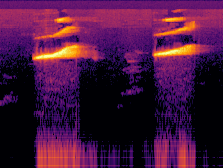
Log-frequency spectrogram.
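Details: White-rumped shama, a fighter-type bird, giving two clear rising whistles about two seconds apart, each sliding upward and lasting under a second, with faint thumps beneath and silence between.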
